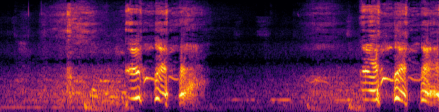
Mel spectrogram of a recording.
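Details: Girl coughing: several harsh cough bursts in two clusters, with voices and music in the background; a plain cough.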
